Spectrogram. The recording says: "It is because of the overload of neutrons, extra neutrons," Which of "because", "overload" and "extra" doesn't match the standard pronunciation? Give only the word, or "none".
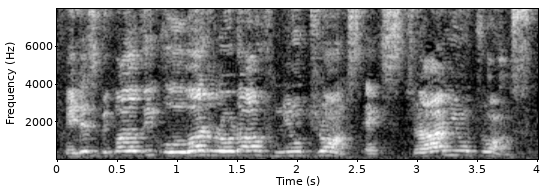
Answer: none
